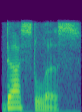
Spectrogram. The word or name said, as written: dustless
